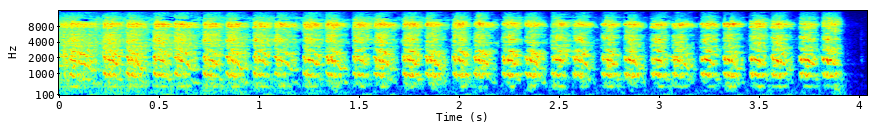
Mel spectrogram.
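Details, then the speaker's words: Kawasaki ZX6R G1 first start attempt with new battery and choke on: starter cranks about four compressions a second for four seconds without catching, with a bang; the oil light goes off; owner suspects a carb-related fuel shortage or wrong mixture. "the oil pressure light goes off but you see you get that bang which makes me think some fuel's getting through but not enough or the right ratio something's going wrong"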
